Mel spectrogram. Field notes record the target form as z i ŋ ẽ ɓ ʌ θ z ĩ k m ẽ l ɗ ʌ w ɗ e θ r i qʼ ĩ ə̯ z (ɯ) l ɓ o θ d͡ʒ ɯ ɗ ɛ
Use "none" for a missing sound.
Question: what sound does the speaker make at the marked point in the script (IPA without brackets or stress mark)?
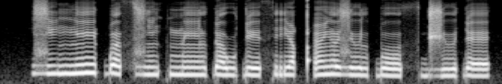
ɯ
